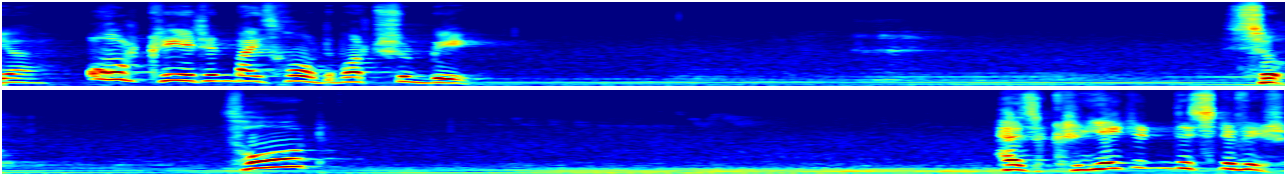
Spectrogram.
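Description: An elderly man speaks slowly and thoughtfully into a microphone, with long pauses.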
